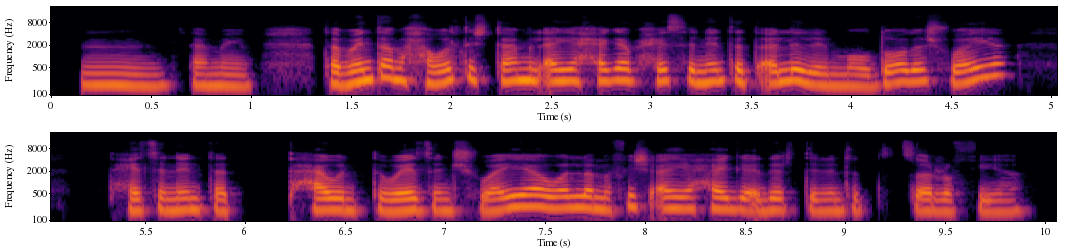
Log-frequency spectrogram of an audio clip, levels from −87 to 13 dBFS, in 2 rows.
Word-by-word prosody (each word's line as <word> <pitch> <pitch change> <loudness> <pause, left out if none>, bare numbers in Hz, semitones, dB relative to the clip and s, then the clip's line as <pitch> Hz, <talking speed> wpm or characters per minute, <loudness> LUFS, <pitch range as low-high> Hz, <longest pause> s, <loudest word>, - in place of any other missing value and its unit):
امم. 175 -2 -4
تمام. 170 -2 -5 0.3
طب 190 -1 +3
أنت 235 +6 +5
ما 265 -3 +4
حاولتش 230 +3 -1
تعمل 230 0 +2
أي 225 +1 +4
حاجة، 230 +1 +2
بحيث 225 +1 -3
إن 210 -1 +2
أنت 220 +1 +1
تقلل 220 0 +3
الموضوع 170 +3 -1
ده 220 +1 +3
شويّة؟ 235 +9 0 0.5
بحيث 180 +1 -4
إن 185 -1 -1
أنت 190 -2 -2 0.3
تحاول 185 0 +1
توازن 180 0 +1
شويّة، 215 +6 +3
والّا 215 0 +3
ما 200 -2 -2
فيش 225 +5 -5
أي 205 0 +1
حاجة 195 -2 0
قدرت 185 +1 -3
إن - - -3
أنت 180 +1 -6
تتصرّف 175 -1 -4
فيها؟ 170 0 -9
195 Hz, 190 wpm, -23 LUFS, 180-225 Hz, 0.5 s, أنت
